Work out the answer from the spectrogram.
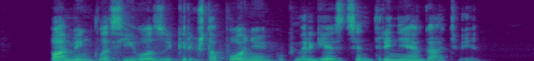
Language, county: Lithuanian, Šiauliai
